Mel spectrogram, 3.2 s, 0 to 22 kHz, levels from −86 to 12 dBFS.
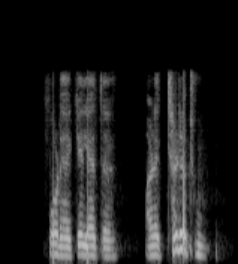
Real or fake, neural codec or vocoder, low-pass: fake; codec, 16 kHz, 6 kbps, DAC; 7.2 kHz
